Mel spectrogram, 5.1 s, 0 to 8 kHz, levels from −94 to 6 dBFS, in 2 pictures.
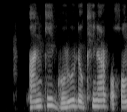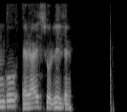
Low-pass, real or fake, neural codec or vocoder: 7.2 kHz; fake; vocoder, 22.05 kHz, 80 mel bands, WaveNeXt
